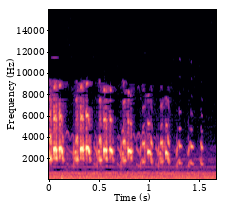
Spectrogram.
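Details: Barn owl confrontation at a nest, an intruding female attacking nestlings before the father returns with prey and attacks her. A short run of raspy chitters fades and slows, each note weaker than the last.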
